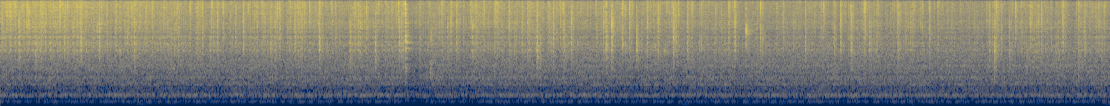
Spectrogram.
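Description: A thin stream of liquid trickles into a jug.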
